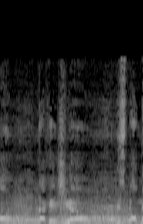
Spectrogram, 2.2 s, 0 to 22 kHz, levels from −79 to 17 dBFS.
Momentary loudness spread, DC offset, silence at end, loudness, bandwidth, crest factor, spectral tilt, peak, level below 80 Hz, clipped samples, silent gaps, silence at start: 5 LU; under 0.1%; 0 s; -19 LUFS; 16.5 kHz; 14 dB; -4 dB/octave; -4 dBFS; -58 dBFS; under 0.1%; none; 0 s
